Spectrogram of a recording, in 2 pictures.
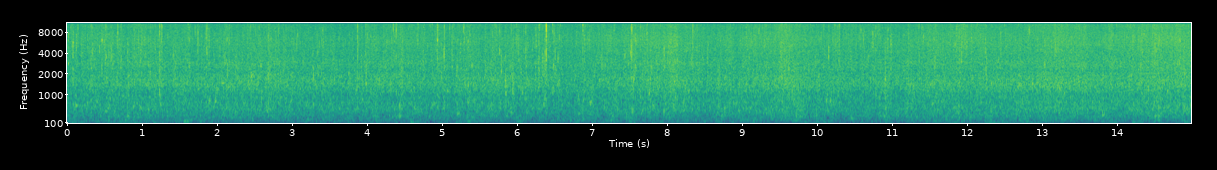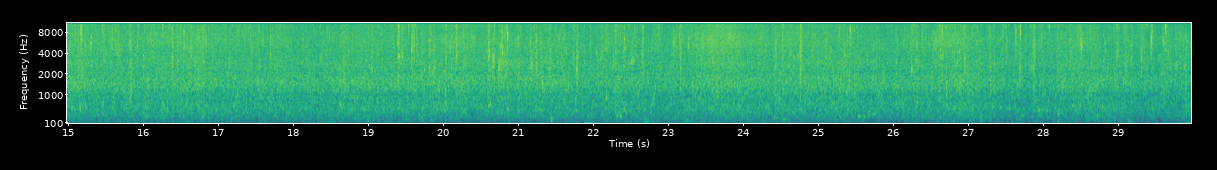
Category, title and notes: Soundscapes > Nature
Sea waves on the rocks
Sea waves crashing against rocks. Recorded above a rock at medium range from the waves. Recorded with a Zoom H1 essential.
water, rocks, sea, coast, field-recording, waves, beach, nature, ocean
